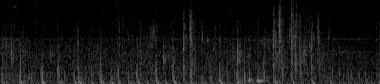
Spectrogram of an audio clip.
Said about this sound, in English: Hearing all my teammates' footsteps.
